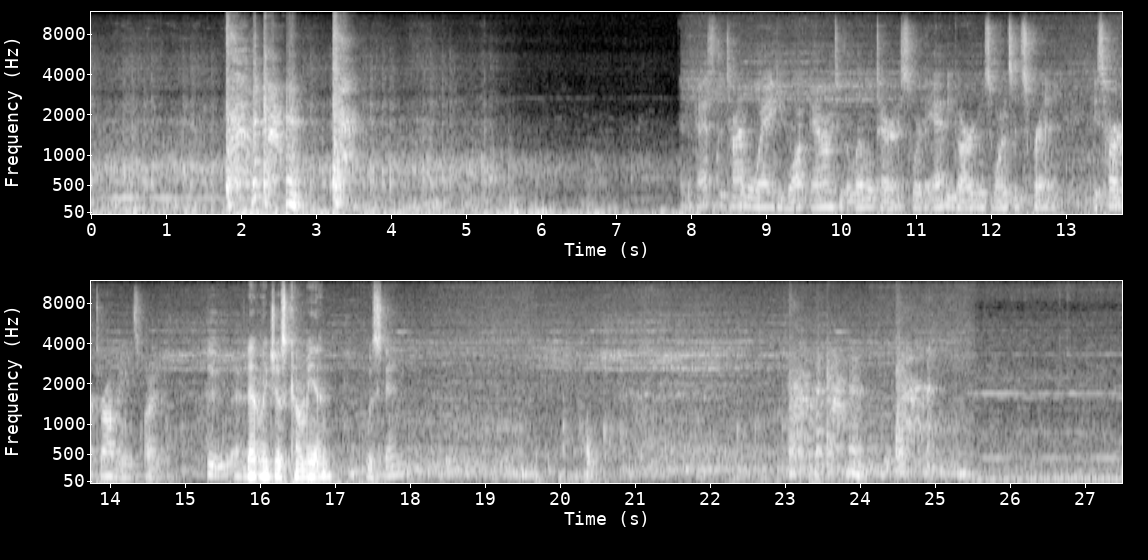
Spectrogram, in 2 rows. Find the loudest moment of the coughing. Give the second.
3 s.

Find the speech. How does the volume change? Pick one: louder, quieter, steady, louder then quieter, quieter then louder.
louder.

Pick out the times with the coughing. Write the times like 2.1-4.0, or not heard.
1.8-3.5, 23.1-24.9.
